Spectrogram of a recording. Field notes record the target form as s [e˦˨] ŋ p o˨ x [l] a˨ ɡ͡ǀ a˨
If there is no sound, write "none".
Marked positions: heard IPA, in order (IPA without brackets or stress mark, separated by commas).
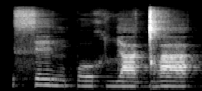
e˦˨, ʎ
